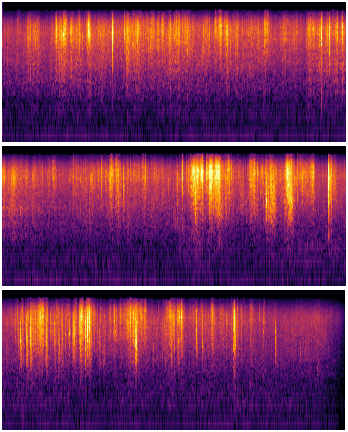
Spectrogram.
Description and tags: metallic ruffle
the recording of wind through the plastic at a building site was a pleasant mistake
site, wind, rain, building, plastic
